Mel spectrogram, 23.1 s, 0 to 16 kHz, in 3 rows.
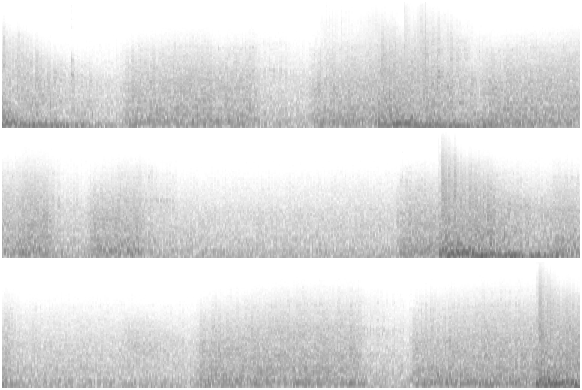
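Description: Tank gun fire from an AMX 13 90 in World of Tanks on Sand River, a series of heavy booming shots with rumbling engine noise between the blasts.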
